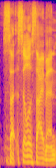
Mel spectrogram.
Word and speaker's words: psilocybin: Psychosilibin. What is it called? Did I say that right? psilocybin, psilocybin, mm-hmm.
